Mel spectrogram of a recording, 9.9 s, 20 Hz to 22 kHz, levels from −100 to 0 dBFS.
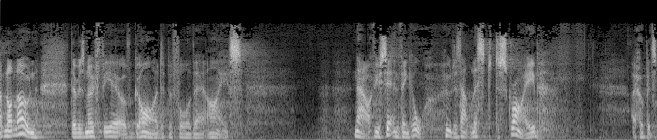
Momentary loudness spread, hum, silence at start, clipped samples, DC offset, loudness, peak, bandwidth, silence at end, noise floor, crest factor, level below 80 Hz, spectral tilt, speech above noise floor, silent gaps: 14 LU; none; 0 s; under 0.1%; 0.2%; -22 LUFS; -4 dBFS; 11.5 kHz; 0 s; -59 dBFS; 20 dB; -58 dBFS; -3.5 dB/octave; 36 dB; none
